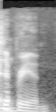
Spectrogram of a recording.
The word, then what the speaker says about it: Cyprian: Okay, so how did you say it? – Cyprian. – Cyprian. – Cyprian. Yeah. Okay.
